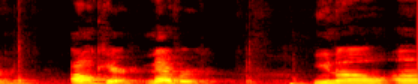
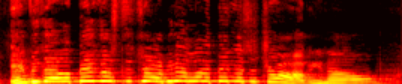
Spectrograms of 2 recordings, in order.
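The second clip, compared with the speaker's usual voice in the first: much higher, fast excited hype; faster than usual. Real, not acted. Promising his viewers new bangers, suddenly excited. Hyping upcoming music for viewers.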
